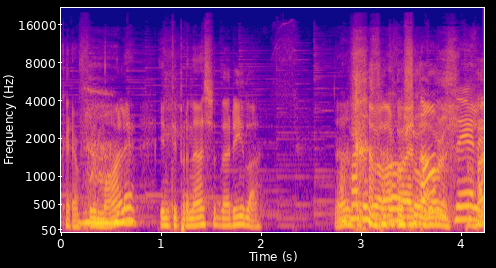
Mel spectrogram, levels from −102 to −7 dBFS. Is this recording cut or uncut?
uncut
